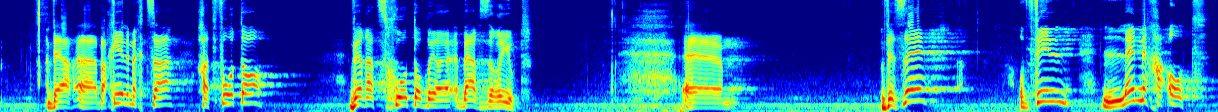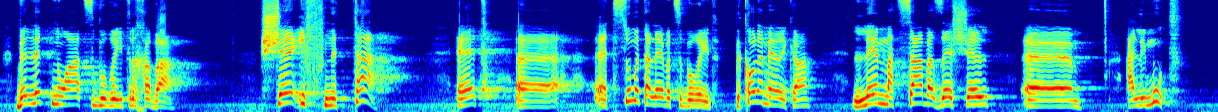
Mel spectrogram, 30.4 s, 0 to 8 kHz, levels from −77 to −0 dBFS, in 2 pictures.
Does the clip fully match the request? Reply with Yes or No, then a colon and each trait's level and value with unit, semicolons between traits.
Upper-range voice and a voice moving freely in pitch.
Yes: high, 205 Hz; wide, 6.2 semitones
